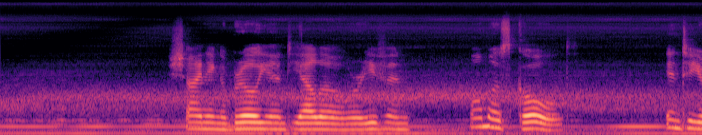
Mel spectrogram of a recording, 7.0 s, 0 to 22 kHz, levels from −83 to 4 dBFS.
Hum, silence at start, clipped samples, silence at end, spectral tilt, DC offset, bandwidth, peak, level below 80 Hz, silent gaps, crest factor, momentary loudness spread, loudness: none; 0 s; under 0.1%; 0 s; -6.5 dB/octave; under 0.1%; over 20 kHz; 0 dBFS; -34 dBFS; none; 18 dB; 18 LU; -17 LUFS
